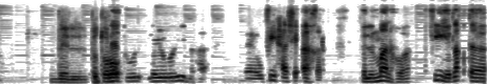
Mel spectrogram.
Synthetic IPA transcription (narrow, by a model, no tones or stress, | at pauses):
bɪbɨt̪ˤːʊɾuːt̪lijʊɾiːd̪ha | wfiħaʃiʔaːxɪɾ | bɪlmanɦwa | filɑqt̪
